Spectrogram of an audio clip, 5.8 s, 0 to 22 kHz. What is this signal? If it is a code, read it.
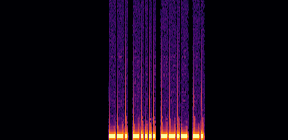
Morse code, heard as a keyed tone, about 30 wpm, 700 Hz. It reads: G6QN
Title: DXCC-100 Call Signs - 4 Characters - Repeated 3x - 30wpm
